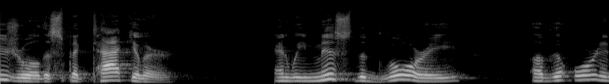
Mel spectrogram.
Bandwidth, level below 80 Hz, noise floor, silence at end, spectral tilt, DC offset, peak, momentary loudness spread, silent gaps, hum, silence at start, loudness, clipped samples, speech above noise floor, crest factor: 13 kHz; -84 dBFS; -80 dBFS; 0 s; -5.5 dB/octave; under 0.1%; -6 dBFS; 12 LU; none; none; 0 s; -25 LUFS; under 0.1%; 55 dB; 20 dB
